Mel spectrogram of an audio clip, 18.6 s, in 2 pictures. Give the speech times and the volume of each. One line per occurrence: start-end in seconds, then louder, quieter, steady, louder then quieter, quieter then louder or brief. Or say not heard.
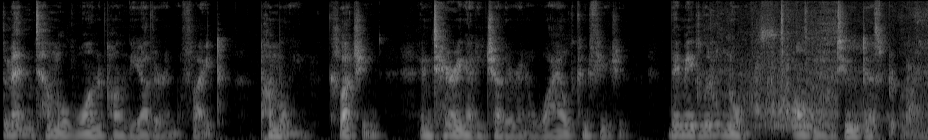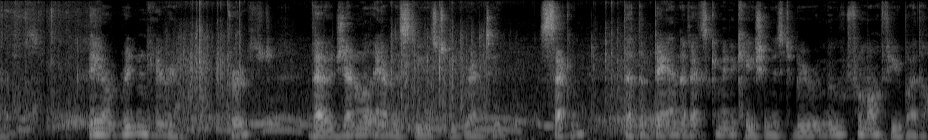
0.0-18.5 steady.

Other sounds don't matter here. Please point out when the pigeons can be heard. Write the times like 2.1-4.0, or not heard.
7.1-16.1.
